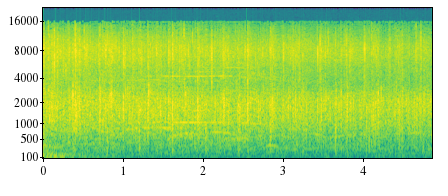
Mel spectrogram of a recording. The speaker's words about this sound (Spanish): Ahora, Si le va a aplaudir al Señor, apláudele como Él se lo merece, hermano.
